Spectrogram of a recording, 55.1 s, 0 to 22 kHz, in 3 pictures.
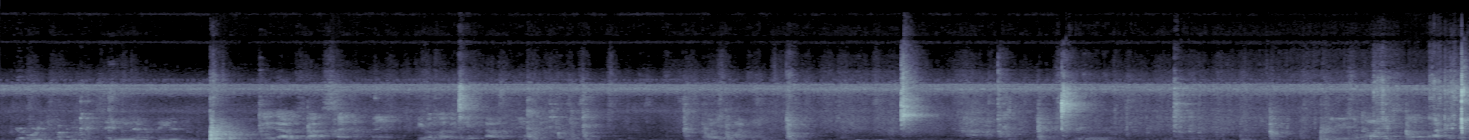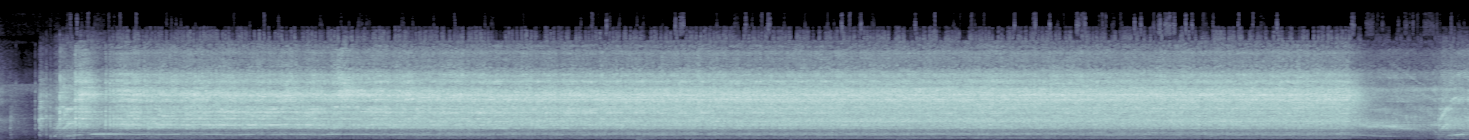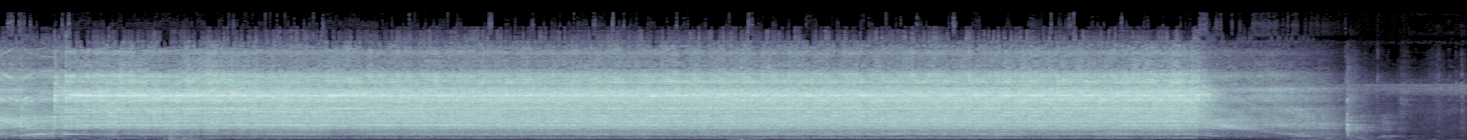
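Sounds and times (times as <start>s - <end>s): power tool motor running: 18.8s - 53.7s.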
